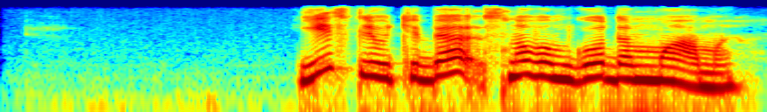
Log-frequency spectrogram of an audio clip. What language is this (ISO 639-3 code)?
rus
